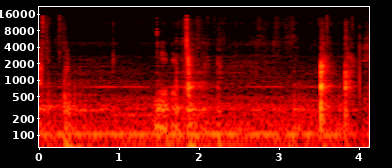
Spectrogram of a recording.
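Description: Wooden spatula stirring and scraping a thick semolina (suji) upma mixture in a nonstick pan as it is cooked down until its water dries off, a few soft scrapes and knocks over a steady low hum.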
